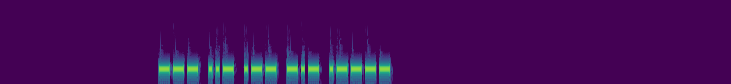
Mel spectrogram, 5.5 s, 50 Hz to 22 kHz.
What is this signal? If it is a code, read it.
Morse code, heard as a keyed tone, about 44 wpm, 700 Hz. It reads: OUWK1
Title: Code Groups - 5 Letter:Numbers - 45wpm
